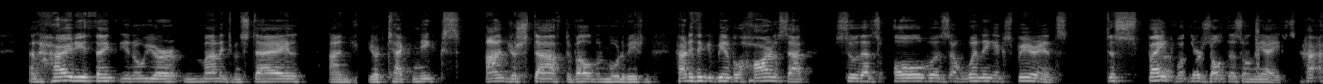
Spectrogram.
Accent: Northern Ireland, United Kingdom; growing up in Northern Ireland, I think the audience can hear my accent right from the off.

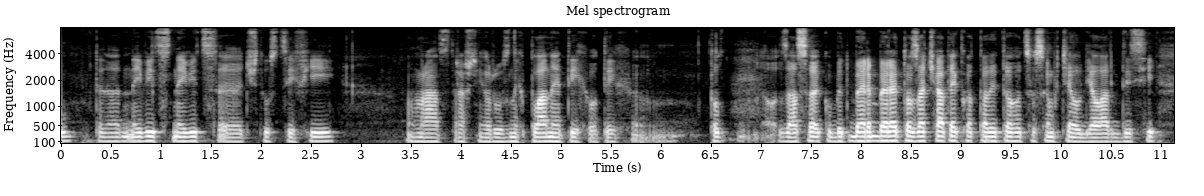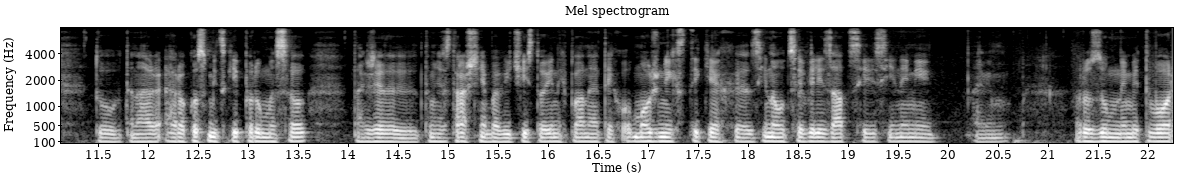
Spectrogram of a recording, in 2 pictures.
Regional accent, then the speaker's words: Ukraine; first language Russian; Czech is a second language; já jsem sice z Ukrajiny, ale tam, kde jsem se narodil a chodil do školy a rodina teda, tak my jsme mluvili rusky. Samozřejmě znám i ukrajinský, i ruský

